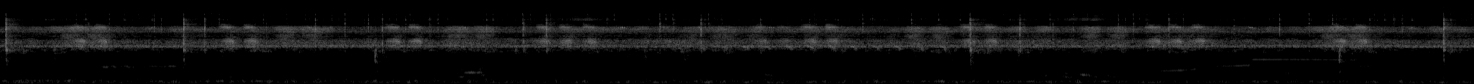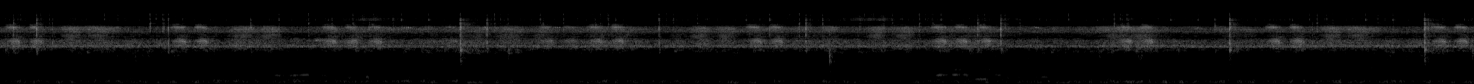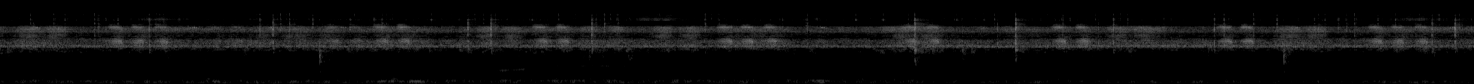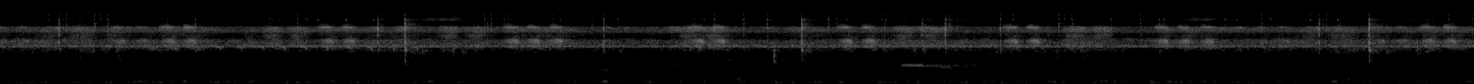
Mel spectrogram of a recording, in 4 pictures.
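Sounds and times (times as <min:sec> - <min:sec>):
faint clicks: 0:00.0 - 0:02.3, 0:12.6 - 0:16.6, 0:17.2 - 0:20.5, 0:22.7 - 0:27.2, 0:27.8 - 0:31.4, 0:32.0 - 0:41.0, 0:46.9 - 0:49.3, 0:51.4 - 0:58.9
insects chirping: 0:00.0 - 0:58.9.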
